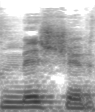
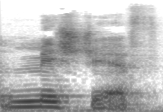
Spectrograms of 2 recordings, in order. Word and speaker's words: MSCHF: Not only are they mad about that, he also made these shoes with a brand called, I think it's pronounced Mischief. It's like M-S-C-H-F. So, like, Mischief, whatever.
